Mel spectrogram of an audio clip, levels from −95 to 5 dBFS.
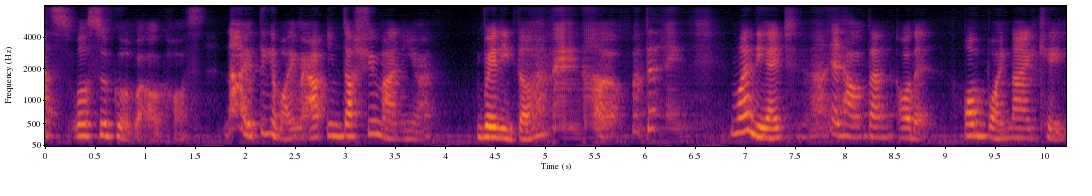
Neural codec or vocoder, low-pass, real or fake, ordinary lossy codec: codec, 16 kHz, about 1 kbps, DyCAST, with the encoder's durations; none; fake; none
